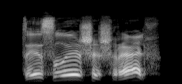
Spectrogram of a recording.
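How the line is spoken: Roaring. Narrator (Russian): проревел Стью

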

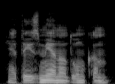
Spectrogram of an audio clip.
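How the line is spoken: Quiet. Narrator (Russian): сказал он негромко

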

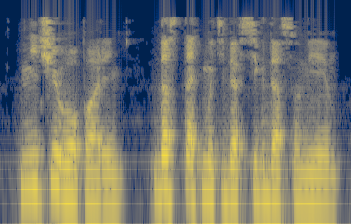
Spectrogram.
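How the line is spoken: Hollow booming. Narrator (Russian): как из колодца прогудела Таамак

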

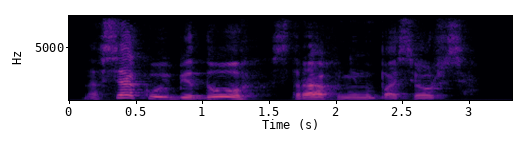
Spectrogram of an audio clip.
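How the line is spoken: Dry, curt. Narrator (Russian): она сухо произнесла

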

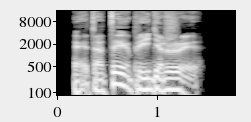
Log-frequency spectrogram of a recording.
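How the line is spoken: Barking. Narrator (Russian): рявкнул Сига

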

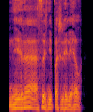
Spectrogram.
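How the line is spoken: Laughing loudly. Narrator (Russian): расхохотался некромант

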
